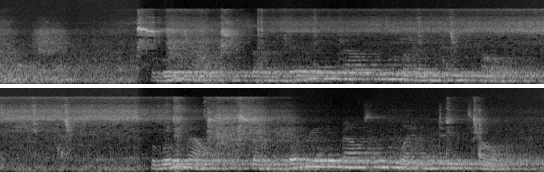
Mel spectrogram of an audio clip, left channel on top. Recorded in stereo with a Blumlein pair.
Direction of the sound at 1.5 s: 20° right.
